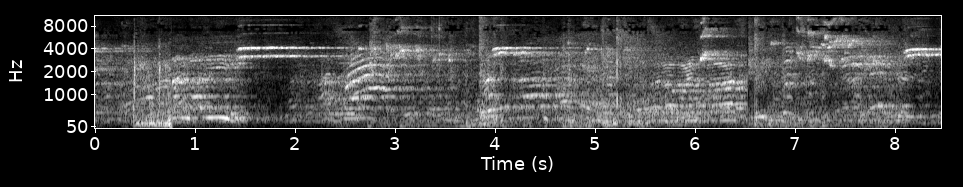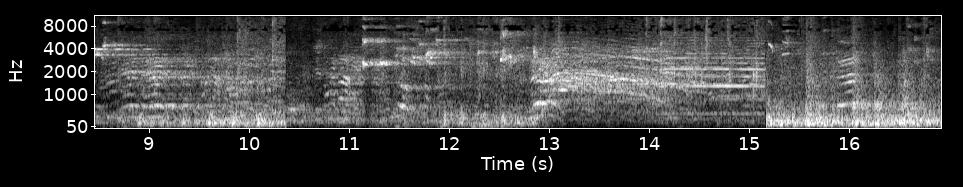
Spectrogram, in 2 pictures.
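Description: Indoor handball game sounds: a handball bouncing on the hall floor among players' shouts and calls, echoing in a large sports hall.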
